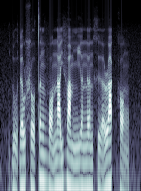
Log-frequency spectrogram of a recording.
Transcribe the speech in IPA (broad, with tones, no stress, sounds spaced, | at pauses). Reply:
ɗ u˨˩˨ ɗ ə˧ w ʂ o˨˩˦ t̪ ə˧ ŋ v ɔ˨˩˦ n a˧˥ j v a˧ m ɲ i˧ ə̯ n əː˧ n x ɨ˨˩˦ ə̯ ɹ a˦˥ k̚ h ɔ˨˩ ŋ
